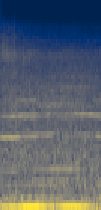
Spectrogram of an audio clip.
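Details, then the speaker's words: Toyota Highlander after replacing the window motor regulator assembly, window rolled up and down: steady low motor drone through the travel with no catching, grinding or binding; normal power window operation. "Not binding or anything. Sounds good. And whenever you get to the top of the window, let go."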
